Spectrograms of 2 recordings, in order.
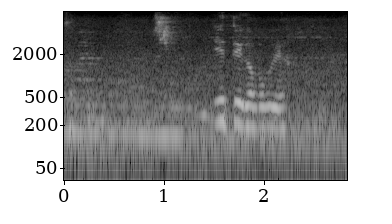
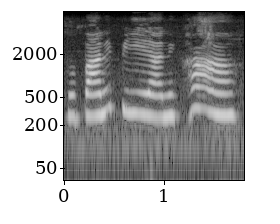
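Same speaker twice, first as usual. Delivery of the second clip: slow coaxing; 4 dB louder, much slower than usual. Acted. Coaxing the sparrow to calm.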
